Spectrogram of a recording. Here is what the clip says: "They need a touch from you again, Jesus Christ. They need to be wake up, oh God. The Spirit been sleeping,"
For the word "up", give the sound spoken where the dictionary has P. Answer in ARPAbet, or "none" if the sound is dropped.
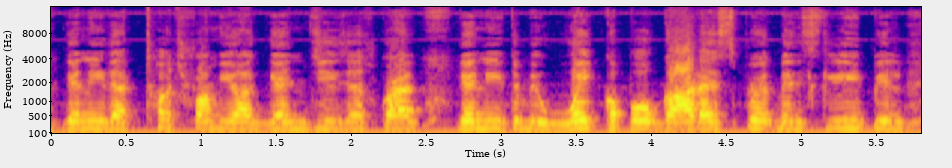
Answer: P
